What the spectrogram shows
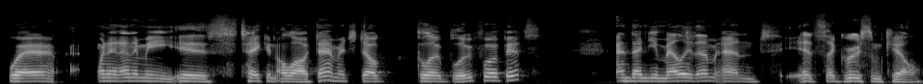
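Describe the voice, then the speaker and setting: A man's voice: on the high side, pushed and bright, no echo. A man chatting enthusiastically as a gaming podcast host. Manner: enthusiastic, rambling. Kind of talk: casual gaming podcast chat.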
